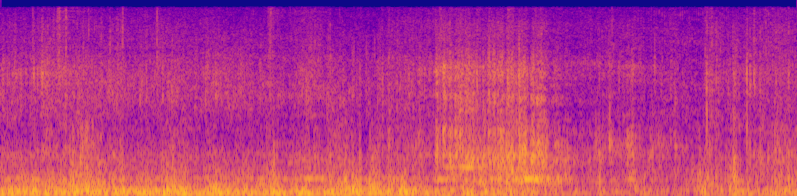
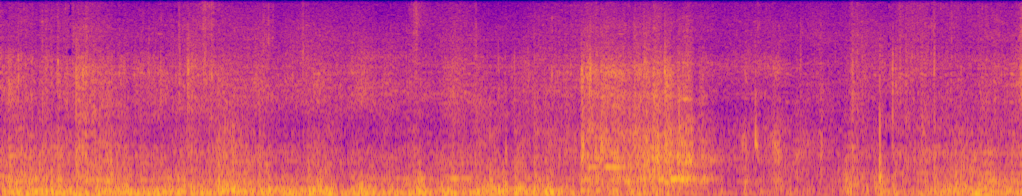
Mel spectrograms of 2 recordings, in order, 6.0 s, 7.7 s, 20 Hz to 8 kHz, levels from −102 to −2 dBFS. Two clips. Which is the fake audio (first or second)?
second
